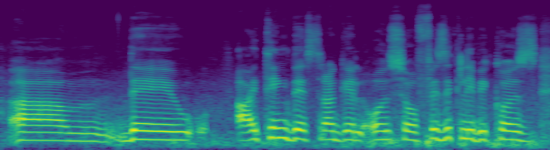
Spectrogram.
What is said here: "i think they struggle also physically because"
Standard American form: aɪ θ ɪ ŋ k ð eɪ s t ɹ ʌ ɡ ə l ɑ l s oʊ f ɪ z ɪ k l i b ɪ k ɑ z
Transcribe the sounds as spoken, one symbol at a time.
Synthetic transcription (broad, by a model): aɪ t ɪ ŋ k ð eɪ s t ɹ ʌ ɡ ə l ɑ l s oʊ f ɪ z ɪ k l i b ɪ k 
